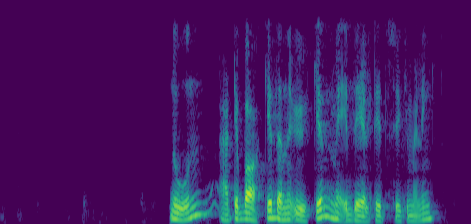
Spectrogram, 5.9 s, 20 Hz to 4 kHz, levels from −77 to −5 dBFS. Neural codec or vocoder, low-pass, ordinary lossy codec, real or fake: none; 3.6 kHz; AAC, 24 kbps; real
